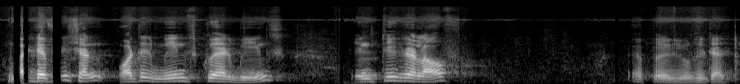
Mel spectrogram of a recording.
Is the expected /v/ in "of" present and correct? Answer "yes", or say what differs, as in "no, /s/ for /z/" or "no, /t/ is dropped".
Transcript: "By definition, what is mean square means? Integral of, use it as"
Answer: no, /p/ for /v/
